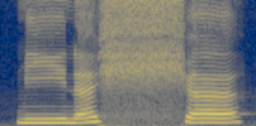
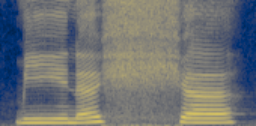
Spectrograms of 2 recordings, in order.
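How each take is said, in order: The two takes are said the same way.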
